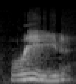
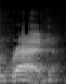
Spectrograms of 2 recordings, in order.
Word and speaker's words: read: from bleed to bled I just want to point out the verb read which changes to read but the spelling does not change so the only way you know how to pronounce the word is to read the whole sentence and decide which one you need to say at the bottom they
